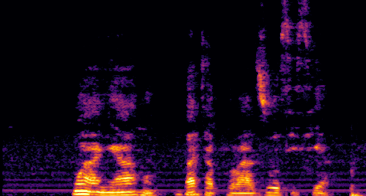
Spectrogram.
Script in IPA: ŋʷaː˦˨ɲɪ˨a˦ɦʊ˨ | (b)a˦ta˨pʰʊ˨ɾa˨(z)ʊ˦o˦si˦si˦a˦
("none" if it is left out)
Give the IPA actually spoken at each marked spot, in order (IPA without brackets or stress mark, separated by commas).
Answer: b, z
